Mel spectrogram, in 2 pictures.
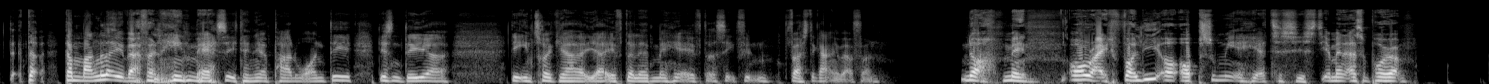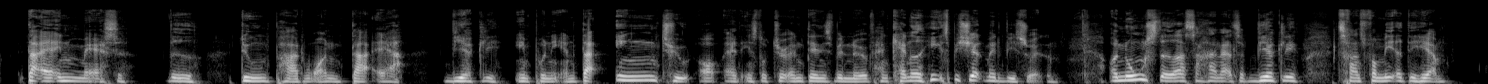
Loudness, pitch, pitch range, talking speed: -16 LUFS, 155 Hz, 145-170 Hz, 185 wpm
